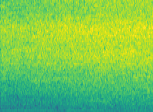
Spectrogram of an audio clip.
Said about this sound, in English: This machine is cutting metal with water right now. Oh my God. Doing what with water? That's called the water jet machine. And what we do is we have water, regular water, coming out of a nozzle that is being forced by high pressure through the tubes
